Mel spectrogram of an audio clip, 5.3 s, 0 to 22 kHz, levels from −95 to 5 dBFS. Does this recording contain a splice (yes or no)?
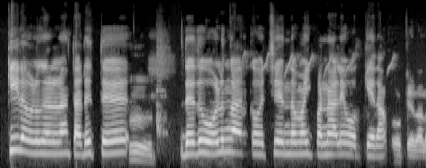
no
